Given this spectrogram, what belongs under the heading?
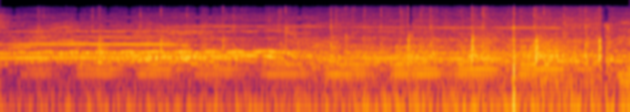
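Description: A crowd at a live comedy show cheers and applauds, a dense wash of clapping mixed with whoops and voices, with a few sharper claps standing out near the end.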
